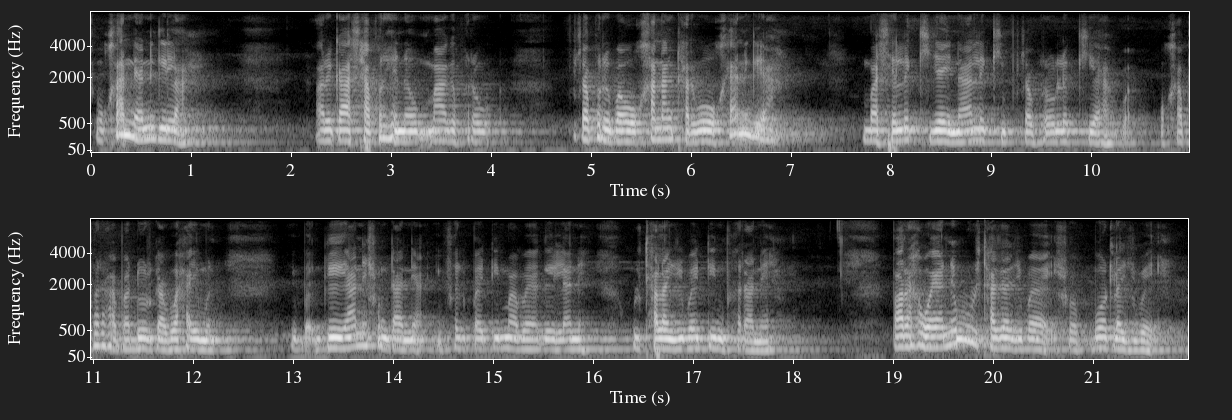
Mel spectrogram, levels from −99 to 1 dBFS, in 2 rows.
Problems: none marked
